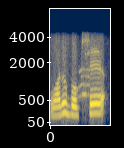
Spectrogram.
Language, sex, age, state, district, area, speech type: Manipuri, male, 45-60, Manipur, Kangpokpi, urban, conversation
